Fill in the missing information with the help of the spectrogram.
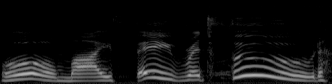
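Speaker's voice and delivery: loud, slow, drawn-out monster voice; hungry Gruffalo. Acted. Gruffalo finds mouse to eat, hungry relish. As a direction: savour each word like a hungry monster. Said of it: "the Gruffalo said".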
